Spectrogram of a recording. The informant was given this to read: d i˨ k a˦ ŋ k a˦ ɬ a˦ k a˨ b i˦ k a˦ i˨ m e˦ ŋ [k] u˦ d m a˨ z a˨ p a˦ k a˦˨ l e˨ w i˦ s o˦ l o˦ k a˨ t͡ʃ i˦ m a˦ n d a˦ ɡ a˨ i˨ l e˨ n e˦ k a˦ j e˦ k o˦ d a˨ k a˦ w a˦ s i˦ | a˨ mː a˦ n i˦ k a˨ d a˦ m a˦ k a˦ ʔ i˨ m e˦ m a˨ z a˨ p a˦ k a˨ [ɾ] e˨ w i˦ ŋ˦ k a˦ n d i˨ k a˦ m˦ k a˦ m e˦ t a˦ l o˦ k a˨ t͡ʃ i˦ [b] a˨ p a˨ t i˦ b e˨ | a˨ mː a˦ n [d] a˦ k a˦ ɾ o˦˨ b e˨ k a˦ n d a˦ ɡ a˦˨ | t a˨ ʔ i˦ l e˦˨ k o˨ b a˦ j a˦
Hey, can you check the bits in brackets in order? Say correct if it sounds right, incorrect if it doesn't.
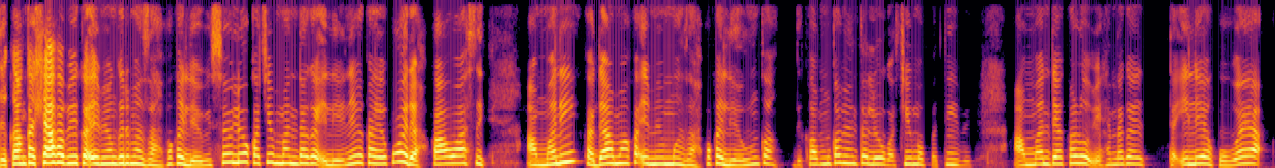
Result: incorrect: ɡ, incorrect: l, incorrect: m, correct

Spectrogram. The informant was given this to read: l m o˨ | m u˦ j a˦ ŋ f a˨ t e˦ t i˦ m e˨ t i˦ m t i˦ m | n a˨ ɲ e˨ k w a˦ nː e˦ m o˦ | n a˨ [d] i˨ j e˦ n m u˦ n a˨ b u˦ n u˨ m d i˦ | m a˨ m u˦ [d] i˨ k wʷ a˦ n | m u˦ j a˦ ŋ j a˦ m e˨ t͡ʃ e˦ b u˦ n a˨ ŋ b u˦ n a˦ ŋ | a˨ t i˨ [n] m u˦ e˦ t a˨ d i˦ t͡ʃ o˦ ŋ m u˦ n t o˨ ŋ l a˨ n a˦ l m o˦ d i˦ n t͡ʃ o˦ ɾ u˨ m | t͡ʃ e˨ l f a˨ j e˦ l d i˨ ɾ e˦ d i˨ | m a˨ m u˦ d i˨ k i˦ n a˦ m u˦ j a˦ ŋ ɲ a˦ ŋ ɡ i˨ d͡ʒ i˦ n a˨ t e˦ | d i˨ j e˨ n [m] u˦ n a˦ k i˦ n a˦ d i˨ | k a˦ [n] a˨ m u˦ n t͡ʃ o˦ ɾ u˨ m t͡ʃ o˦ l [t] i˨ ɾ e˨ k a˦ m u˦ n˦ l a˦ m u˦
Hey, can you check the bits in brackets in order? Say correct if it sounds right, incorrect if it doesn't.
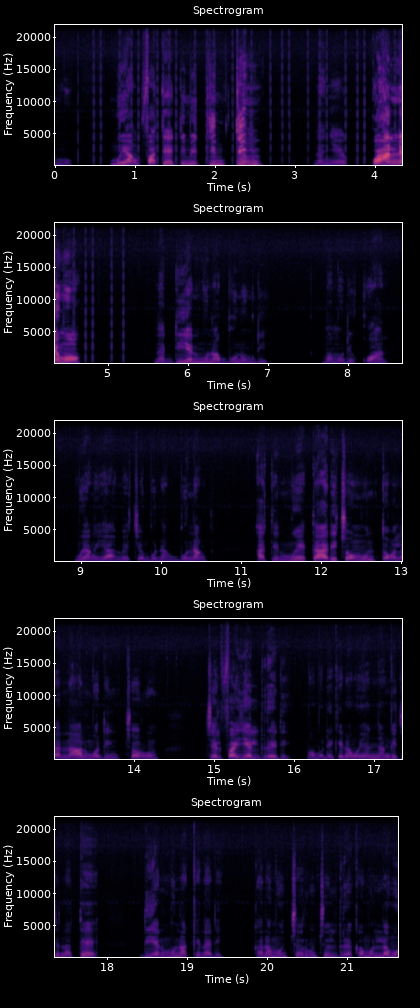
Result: correct, correct, correct, correct, correct, incorrect: d

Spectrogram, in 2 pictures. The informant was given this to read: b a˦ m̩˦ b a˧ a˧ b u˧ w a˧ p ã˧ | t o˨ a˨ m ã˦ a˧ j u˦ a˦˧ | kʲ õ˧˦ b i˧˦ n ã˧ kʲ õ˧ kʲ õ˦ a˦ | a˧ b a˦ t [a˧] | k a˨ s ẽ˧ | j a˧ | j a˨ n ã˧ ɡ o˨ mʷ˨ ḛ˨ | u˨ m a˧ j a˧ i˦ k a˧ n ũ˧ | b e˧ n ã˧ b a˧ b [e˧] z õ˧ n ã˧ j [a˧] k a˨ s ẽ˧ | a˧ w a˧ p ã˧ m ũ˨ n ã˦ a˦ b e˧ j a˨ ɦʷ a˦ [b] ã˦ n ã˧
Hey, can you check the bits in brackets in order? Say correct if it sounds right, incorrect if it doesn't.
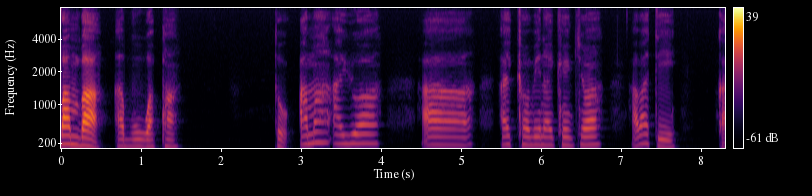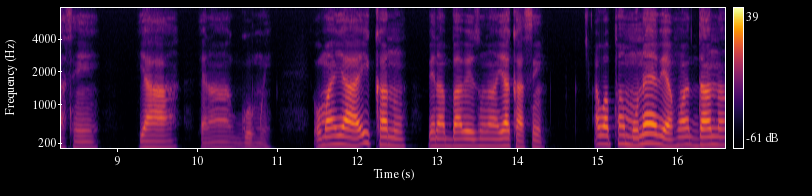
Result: incorrect: i˧, correct, correct, incorrect: d

